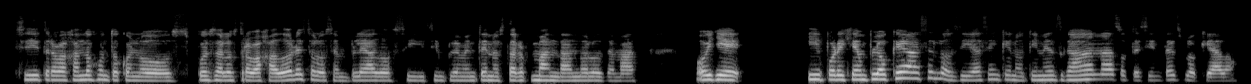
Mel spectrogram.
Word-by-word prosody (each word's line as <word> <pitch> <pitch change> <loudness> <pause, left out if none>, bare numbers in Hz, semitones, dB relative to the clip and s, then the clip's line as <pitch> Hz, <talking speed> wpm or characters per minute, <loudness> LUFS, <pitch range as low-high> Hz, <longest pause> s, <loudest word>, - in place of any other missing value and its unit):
Sí, 220 0 -1
trabajando 205 0 +1
junto 205 -3 -2
con 190 -1 -3
los, 175 -2 0
pues, 195 0 -1
a 195 - +3
los 190 0 0
trabajadores, 185 +5 +2
o - - -1
los 185 -1 -2
empleados, 180 +1 -2
y 180 -1 -8
simplemente 185 0 -4
no 190 - -1
estar 185 0 -1
mandando 180 -2 0
a - - -2
los 180 -1 -2
demás. 170 -1 -6 0.5
Oye, 210 -2 +5 0.6
y 230 0 +3
por 220 +1 +3
ejemplo, 220 +2 +4
¿qué 285 +3 +6
haces 280 +1 +2
los 220 -8 -3
días 195 +1 -5
en 230 -1 -5
que 215 0 -7
no 190 -2 -7
tienes 205 +1 -3
ganas, 230 +3 0
o 210 - -10
te 185 -1 -9
sientes 195 +2 -10
bloqueado? 175 -3 -4
195 Hz, 175 wpm, -23 LUFS, 185-215 Hz, 0.6 s, qué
